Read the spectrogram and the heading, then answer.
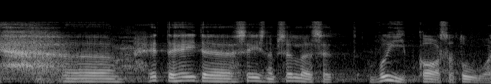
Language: Estonian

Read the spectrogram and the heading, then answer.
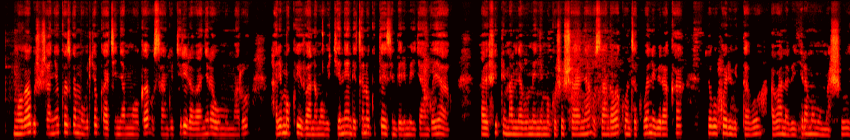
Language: Kinyarwanda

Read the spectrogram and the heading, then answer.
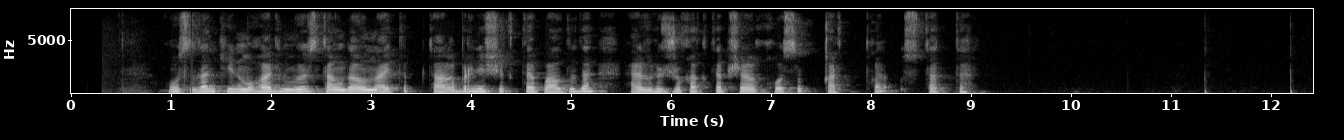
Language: Kazakh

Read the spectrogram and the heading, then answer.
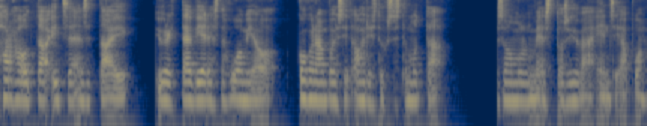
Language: Finnish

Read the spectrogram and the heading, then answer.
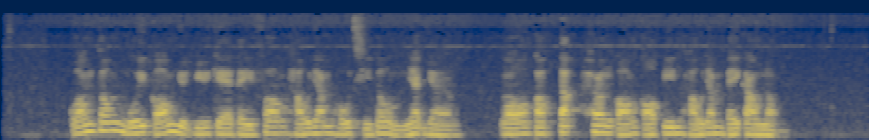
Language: Cantonese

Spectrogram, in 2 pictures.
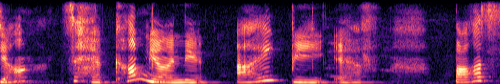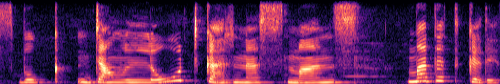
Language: Kashmiri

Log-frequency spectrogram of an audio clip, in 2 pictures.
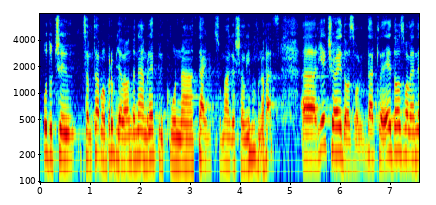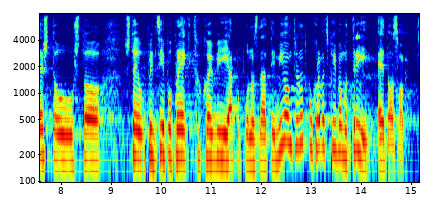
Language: Croatian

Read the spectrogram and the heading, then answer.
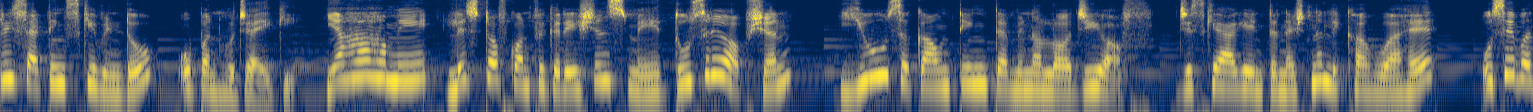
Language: Hindi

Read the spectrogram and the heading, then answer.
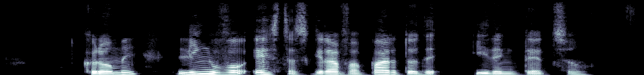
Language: Esperanto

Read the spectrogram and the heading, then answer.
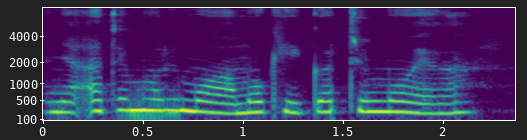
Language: Kikuyu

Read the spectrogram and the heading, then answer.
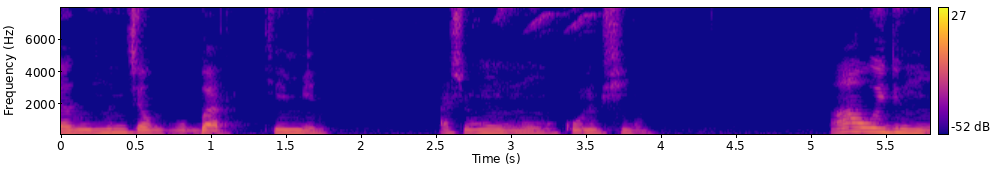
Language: Jiba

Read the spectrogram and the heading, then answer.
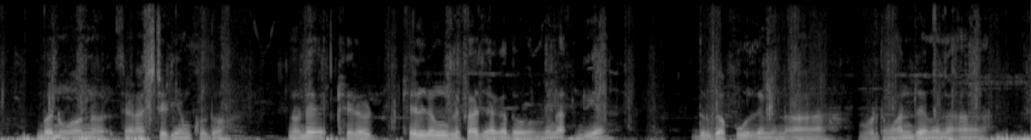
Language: Santali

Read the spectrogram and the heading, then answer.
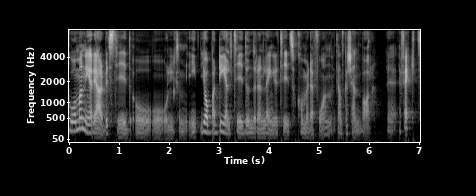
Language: Swedish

